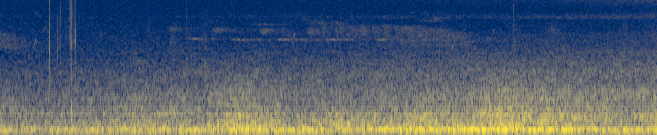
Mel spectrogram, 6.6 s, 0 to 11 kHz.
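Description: An eight-car Class 379 electric multiple unit approaching at speed, its motor hum and wheel-on-rail noise growing steadily louder.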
